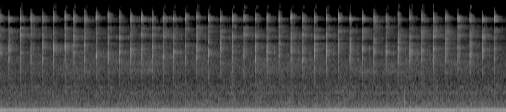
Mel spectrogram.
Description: While waiting for a train at Doncaster railway station I heard this odd clicking sound Like its tutting coming from a train.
